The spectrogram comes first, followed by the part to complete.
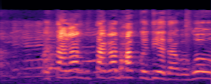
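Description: Speech only: a woman's voice talking at a high pitch.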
